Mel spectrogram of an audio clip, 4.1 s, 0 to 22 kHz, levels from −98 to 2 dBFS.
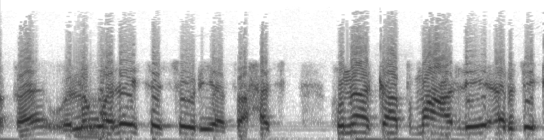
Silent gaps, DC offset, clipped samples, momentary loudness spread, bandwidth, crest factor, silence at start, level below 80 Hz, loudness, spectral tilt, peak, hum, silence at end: none; under 0.1%; under 0.1%; 5 LU; 14 kHz; 8 dB; 0 s; -50 dBFS; -19 LUFS; -4.5 dB/octave; -12 dBFS; none; 0.05 s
